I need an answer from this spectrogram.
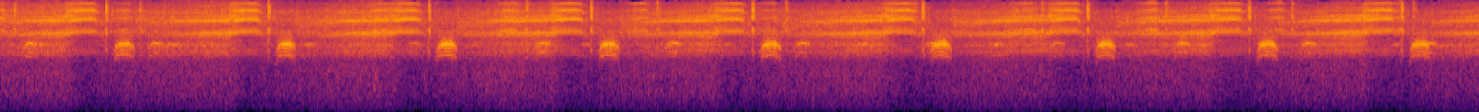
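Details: Soyosan cicada on Muuido island, South Korea, singing a loud continuous high buzzing drone with brighter pulsed accents repeating roughly every second throughout, steady and dense, with no other clear sounds.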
